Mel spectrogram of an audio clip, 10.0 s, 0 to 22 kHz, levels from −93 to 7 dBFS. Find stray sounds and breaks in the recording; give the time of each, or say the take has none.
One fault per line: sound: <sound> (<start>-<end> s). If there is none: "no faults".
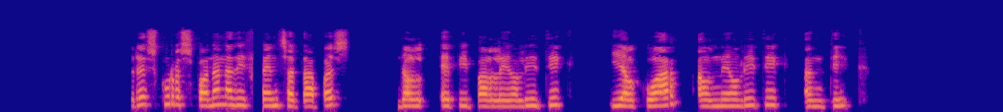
sound: dropout (2.5-2.6 s)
